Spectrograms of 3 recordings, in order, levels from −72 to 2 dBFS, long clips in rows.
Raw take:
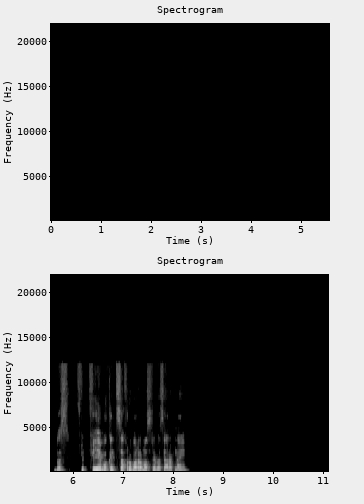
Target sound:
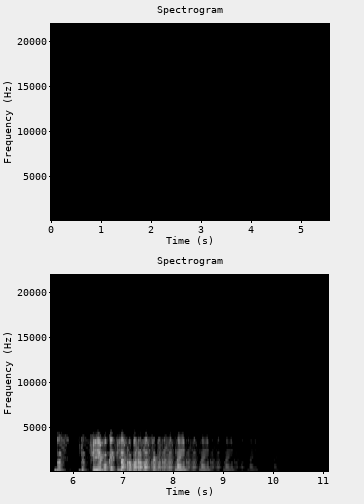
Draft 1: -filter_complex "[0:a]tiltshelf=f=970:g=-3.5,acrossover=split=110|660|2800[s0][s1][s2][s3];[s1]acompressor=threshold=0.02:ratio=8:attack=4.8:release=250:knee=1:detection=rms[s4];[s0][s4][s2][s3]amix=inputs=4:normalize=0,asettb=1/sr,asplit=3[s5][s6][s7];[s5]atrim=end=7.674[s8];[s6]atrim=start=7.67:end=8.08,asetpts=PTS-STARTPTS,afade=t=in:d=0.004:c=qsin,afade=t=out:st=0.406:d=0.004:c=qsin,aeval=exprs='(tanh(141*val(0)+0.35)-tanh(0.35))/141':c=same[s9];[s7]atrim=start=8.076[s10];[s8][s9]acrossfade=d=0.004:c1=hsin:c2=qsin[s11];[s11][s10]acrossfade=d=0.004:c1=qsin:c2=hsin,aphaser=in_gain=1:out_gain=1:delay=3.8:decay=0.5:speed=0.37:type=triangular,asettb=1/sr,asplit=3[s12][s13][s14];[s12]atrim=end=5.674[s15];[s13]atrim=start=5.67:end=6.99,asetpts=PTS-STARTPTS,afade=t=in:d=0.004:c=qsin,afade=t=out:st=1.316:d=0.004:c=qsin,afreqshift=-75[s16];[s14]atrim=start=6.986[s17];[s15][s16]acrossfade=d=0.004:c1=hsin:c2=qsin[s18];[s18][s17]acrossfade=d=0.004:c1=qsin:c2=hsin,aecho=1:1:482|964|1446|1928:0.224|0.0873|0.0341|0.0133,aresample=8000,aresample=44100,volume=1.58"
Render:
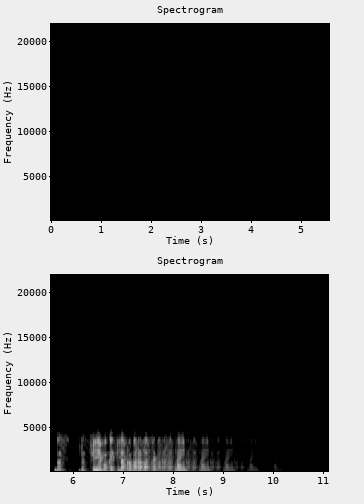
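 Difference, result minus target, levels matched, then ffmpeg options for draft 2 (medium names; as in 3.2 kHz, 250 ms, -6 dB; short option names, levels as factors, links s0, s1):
compression: peak gain reduction -5.5 dB
-filter_complex "[0:a]tiltshelf=f=970:g=-3.5,acrossover=split=110|660|2800[s0][s1][s2][s3];[s1]acompressor=threshold=0.00944:ratio=8:attack=4.8:release=250:knee=1:detection=rms[s4];[s0][s4][s2][s3]amix=inputs=4:normalize=0,asettb=1/sr,asplit=3[s5][s6][s7];[s5]atrim=end=7.674[s8];[s6]atrim=start=7.67:end=8.08,asetpts=PTS-STARTPTS,afade=t=in:d=0.004:c=qsin,afade=t=out:st=0.406:d=0.004:c=qsin,aeval=exprs='(tanh(141*val(0)+0.35)-tanh(0.35))/141':c=same[s9];[s7]atrim=start=8.076[s10];[s8][s9]acrossfade=d=0.004:c1=hsin:c2=qsin[s11];[s11][s10]acrossfade=d=0.004:c1=qsin:c2=hsin,aphaser=in_gain=1:out_gain=1:delay=3.8:decay=0.5:speed=0.37:type=triangular,asettb=1/sr,asplit=3[s12][s13][s14];[s12]atrim=end=5.674[s15];[s13]atrim=start=5.67:end=6.99,asetpts=PTS-STARTPTS,afade=t=in:d=0.004:c=qsin,afade=t=out:st=1.316:d=0.004:c=qsin,afreqshift=-75[s16];[s14]atrim=start=6.986[s17];[s15][s16]acrossfade=d=0.004:c1=hsin:c2=qsin[s18];[s18][s17]acrossfade=d=0.004:c1=qsin:c2=hsin,aecho=1:1:482|964|1446|1928:0.224|0.0873|0.0341|0.0133,aresample=8000,aresample=44100,volume=1.58"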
